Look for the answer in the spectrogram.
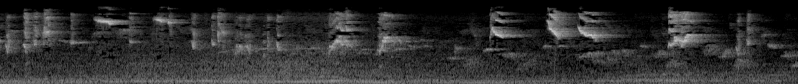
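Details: Jalak Rio myna singing as a training lure for other birds: a rapid string of harsh chattering and squawking bursts, denser toward the end, over a noticeable rumbling background.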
